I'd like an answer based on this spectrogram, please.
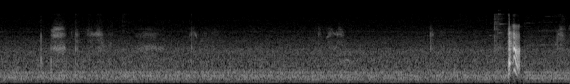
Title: Hiccups!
